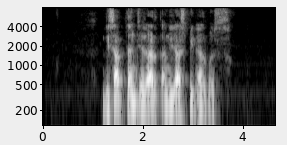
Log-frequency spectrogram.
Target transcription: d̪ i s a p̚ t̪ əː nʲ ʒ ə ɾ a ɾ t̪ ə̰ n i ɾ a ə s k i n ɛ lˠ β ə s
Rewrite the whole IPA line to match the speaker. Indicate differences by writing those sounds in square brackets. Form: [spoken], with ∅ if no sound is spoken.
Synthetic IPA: d̪ i s a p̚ t̪ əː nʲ ʒ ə ɾ a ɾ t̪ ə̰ n i ɾ a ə s [p] i n ɛ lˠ β ə s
